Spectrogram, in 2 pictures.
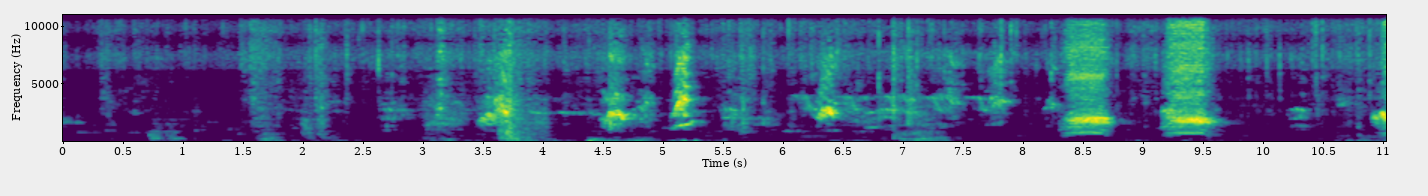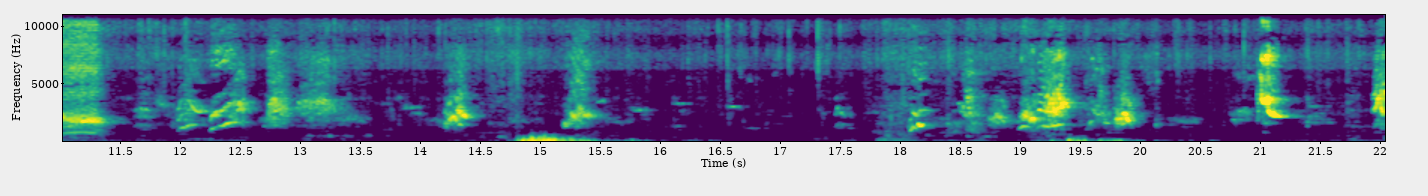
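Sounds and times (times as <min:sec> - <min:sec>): chattering bird calls: 0:01.6 - 0:22.0
crows cawing: 0:08.2 - 0:09.7, 0:10.9 - 0:11.5.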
